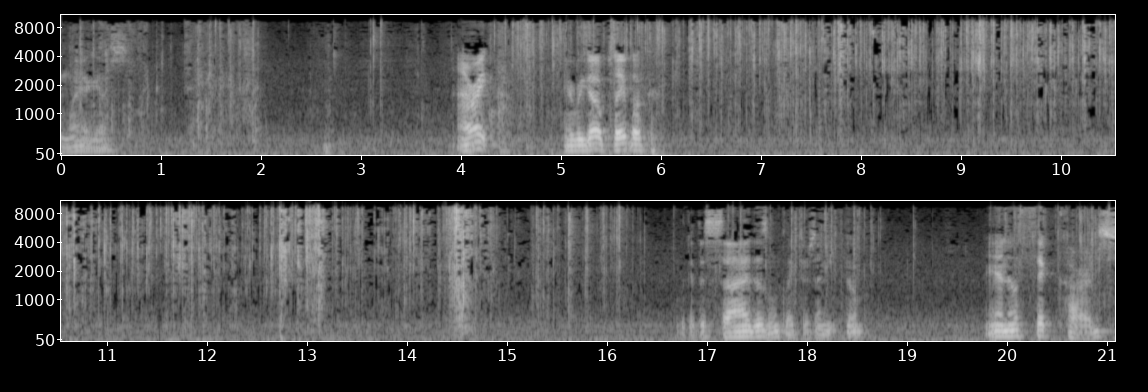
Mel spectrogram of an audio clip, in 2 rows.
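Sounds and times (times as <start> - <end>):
plastic wrap crinkling and tearing: 0.0 - 2.1, 3.0 - 19.2, 20.0 - 21.0.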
